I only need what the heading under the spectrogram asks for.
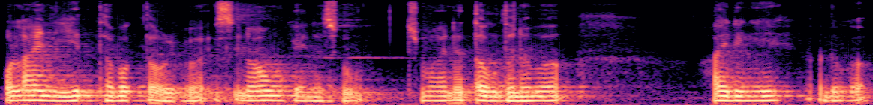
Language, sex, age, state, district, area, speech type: Manipuri, male, 18-30, Manipur, Kakching, rural, spontaneous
